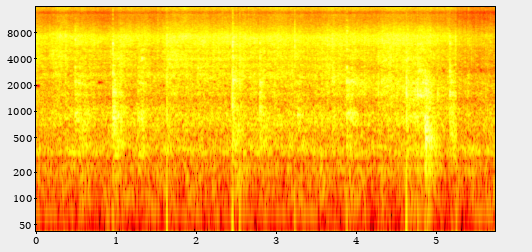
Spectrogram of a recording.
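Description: Carrot chutney ingredients with a handful of coriander leaves being stirred in a hot pan, a steady sizzling hiss broken by scattered scrapes and clicks of the spoon against the metal, close and continuous with no talk.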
